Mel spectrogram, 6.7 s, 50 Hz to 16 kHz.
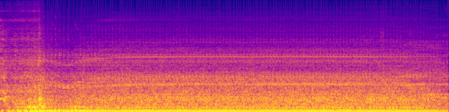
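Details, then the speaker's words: Honda EU7000is generator after fuel pump replacement, fuel pressure gauge taped down, starting at 0 watts before an air conditioner loads it: brief rev then even low hum at steady unloaded idle, no hunting or surging; normal. "Okay, so we're going to start off at 0 watts."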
